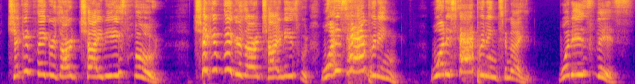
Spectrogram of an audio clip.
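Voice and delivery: screaming high and loud, half laughing; exasperated shout. Real, not acted. Streamer shrieking at his chat in laughing exasperation. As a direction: yell it like chat has broken your brain.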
